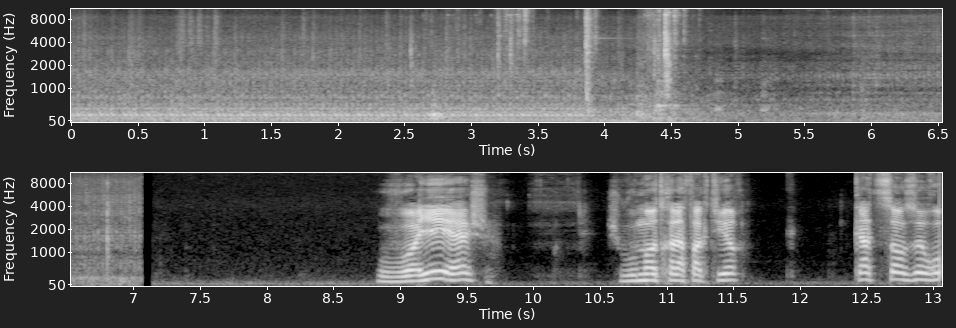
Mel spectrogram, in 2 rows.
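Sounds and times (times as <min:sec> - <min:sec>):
van engine idling: 0:00.0 - 0:07.1
keys jingling: 0:02.8 - 0:04.9.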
